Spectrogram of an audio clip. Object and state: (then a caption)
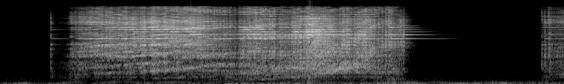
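Steel machete blade being filed. A hand-held steel file is drawn along the edge of a long, thin, solid steel machete blade in one long, bright, rasping scrape with a high metallic ring running through it. The stroke fades out after about four seconds, and a second stroke begins just as the clip ends.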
